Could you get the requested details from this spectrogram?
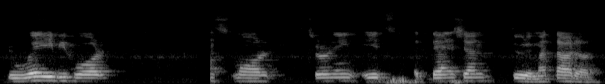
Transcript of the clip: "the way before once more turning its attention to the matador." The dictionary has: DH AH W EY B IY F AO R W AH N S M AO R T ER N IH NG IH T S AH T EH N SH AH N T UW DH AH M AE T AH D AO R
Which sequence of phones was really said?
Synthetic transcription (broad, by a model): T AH W EY B IY F AO R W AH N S M AO R T ER N IH NG IH T S AH T EH N SH AH N T UW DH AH M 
